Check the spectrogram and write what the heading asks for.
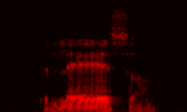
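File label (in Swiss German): "leser", Alsatian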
